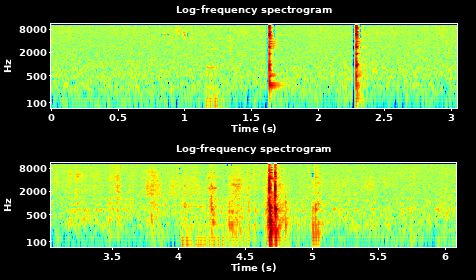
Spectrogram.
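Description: Handling noise: a few sharp clicks and taps, with soft low bumps between them and the loudest click a little past halfway.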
